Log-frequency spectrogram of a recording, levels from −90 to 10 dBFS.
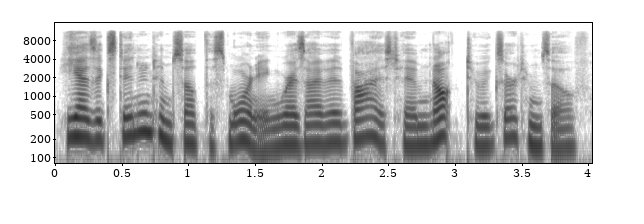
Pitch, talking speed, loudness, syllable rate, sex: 185 Hz, 225 wpm, -18 LUFS, 6.1 syllables/s, female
